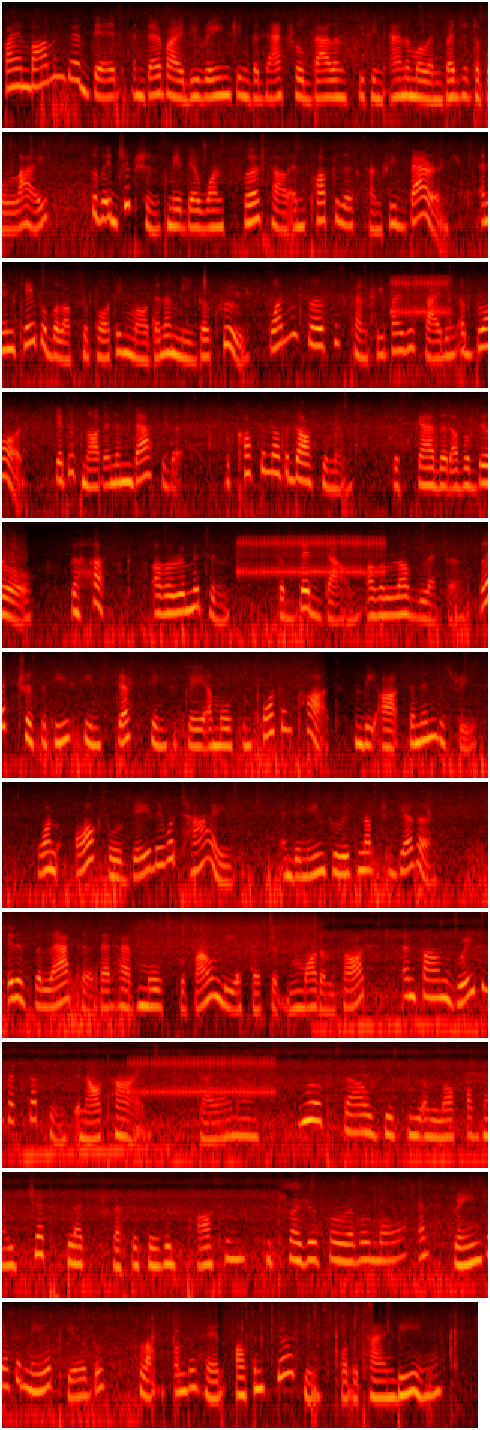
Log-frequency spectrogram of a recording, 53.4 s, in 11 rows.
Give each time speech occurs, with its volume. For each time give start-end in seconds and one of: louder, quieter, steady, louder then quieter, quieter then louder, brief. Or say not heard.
0.0-53.0 steady.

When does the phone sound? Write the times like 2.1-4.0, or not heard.
13.6-14.2, 21.8-23.3, 40.1-41.6.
